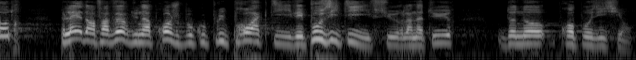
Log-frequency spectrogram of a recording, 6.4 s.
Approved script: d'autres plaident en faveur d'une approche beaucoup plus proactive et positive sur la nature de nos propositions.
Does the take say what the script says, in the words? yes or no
yes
